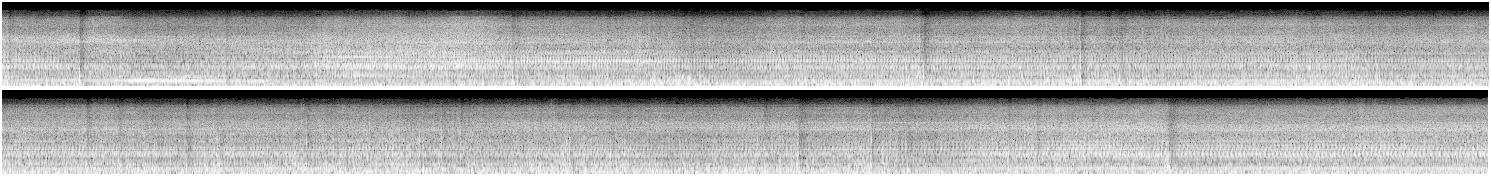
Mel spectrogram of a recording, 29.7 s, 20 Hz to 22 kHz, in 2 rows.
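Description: Stock Yamaha Y15ZR's single-cylinder four-stroke engine running at steady cruising revs while riding; the engine note drops slightly about two seconds in, holds steady, and climbs a little near the end. Heavy wind rumble on the microphone.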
